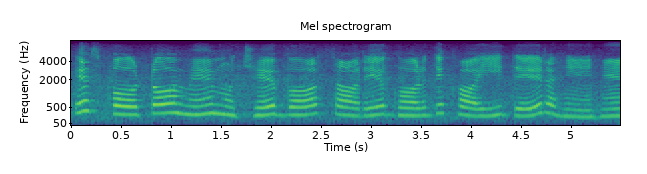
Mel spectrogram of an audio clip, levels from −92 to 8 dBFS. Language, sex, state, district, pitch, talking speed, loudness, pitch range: Hindi, male, Madhya Pradesh, Katni, 260 Hz, 120 wpm, -17 LUFS, 235-285 Hz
